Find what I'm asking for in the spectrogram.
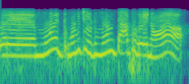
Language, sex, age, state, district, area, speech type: Tamil, female, 60+, Tamil Nadu, Sivaganga, rural, conversation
